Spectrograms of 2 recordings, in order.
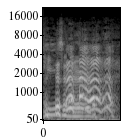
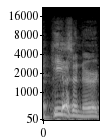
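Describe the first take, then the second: First: Squealed with laughter, much higher and louder; "nerd" cracked up high in laughter; laughing squeal. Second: Said in the usual way. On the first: Real, not acted. Mocking his brother at the height of laughter. Repeats the jibe at laughing peak.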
